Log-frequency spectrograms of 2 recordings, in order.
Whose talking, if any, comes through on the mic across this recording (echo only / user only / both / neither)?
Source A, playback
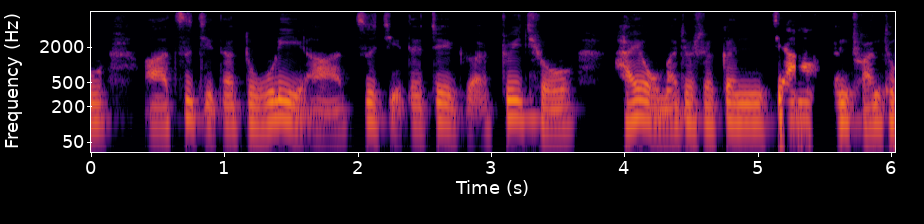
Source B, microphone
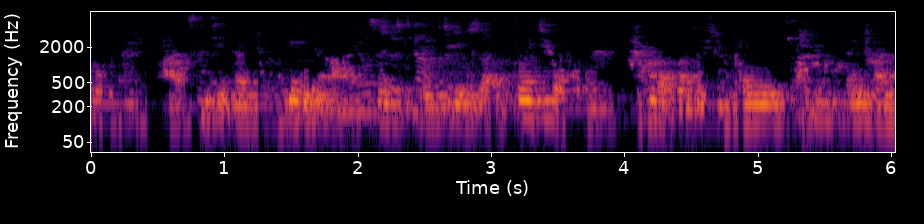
both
